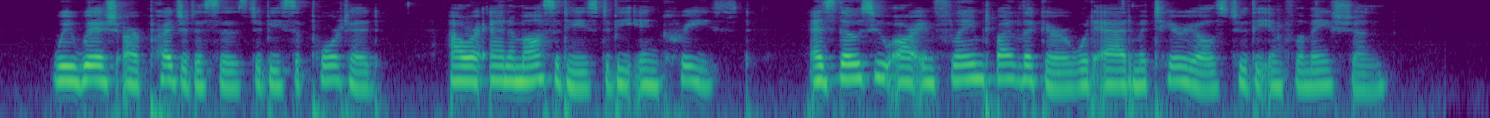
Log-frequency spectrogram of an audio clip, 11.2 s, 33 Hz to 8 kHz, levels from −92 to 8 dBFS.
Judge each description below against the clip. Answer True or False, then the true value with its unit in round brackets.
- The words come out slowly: False (145 wpm)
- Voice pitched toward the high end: False (170 Hz)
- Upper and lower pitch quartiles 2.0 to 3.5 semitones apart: False (3.9 semitones)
